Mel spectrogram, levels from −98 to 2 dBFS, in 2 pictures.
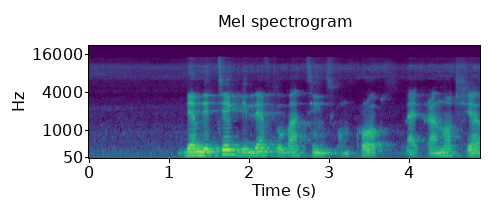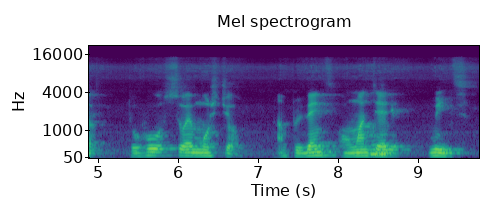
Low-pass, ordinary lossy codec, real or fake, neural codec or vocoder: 14.4 kHz; none; fake; autoencoder, 48 kHz, 128 numbers a frame, DAC-VAE, trained on Japanese speech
